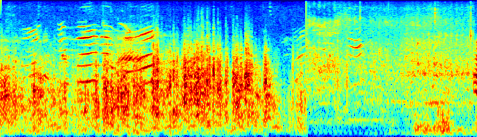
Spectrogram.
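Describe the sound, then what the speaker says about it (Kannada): Heavy wind buffets the microphone outdoors near a park, a dense roaring gust that drops off partway through while people talk close by. "ಗಾಳಿ ಅಂದರೆ ಹೆವಿ ಗಾಳಿ ಇದೆ."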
